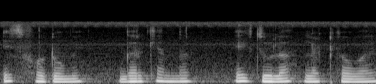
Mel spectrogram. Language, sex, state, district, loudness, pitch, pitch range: Hindi, male, Uttar Pradesh, Shamli, -16 LUFS, 135 Hz, 130-140 Hz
